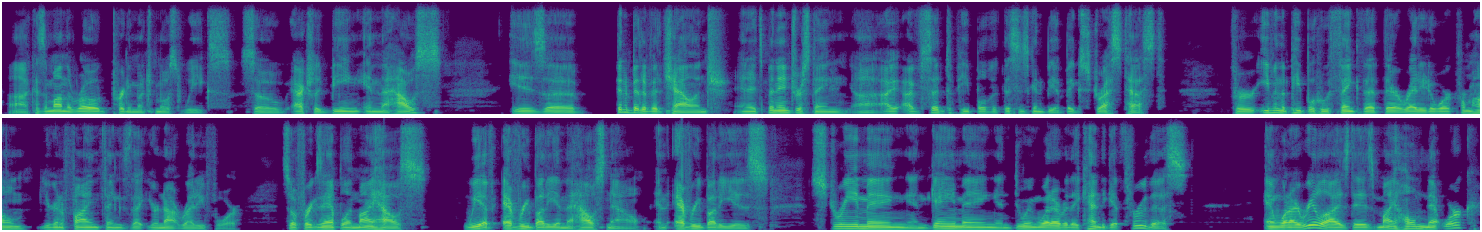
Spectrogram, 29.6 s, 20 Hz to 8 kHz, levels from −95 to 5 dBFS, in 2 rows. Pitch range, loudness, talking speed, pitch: 95-120 Hz, -21 LUFS, 210 wpm, 110 Hz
